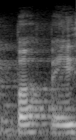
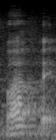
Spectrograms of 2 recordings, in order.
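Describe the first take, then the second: First: The word does not start like buffing. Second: The word starts like the word buffing. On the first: The speaker calls it right. "but it's pronounced the Buffet serum" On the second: The speaker calls it wrong. "I like to pronounce it Buffet because it's like, I like to think it's buffing my skin"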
